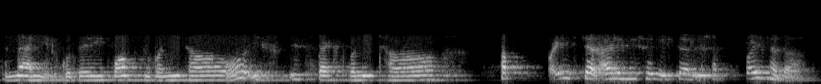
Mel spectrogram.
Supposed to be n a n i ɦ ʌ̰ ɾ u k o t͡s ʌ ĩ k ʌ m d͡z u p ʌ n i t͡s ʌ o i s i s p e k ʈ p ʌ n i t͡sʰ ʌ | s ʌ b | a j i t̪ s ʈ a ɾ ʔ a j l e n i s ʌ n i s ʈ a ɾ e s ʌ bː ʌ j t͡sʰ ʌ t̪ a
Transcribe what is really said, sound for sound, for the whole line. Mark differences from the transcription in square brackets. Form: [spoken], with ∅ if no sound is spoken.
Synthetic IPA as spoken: n a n i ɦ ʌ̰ ɾ u k o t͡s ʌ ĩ [p] ʌ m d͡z u p ʌ n i [t͡sʰ] ʌ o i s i s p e k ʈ p ʌ n i t͡sʰ ʌ | s ʌ b | [ʌ] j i [∅] s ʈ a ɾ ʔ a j l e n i s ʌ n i s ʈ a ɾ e s ʌ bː ʌ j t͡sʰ ʌ t̪ [ʌ]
